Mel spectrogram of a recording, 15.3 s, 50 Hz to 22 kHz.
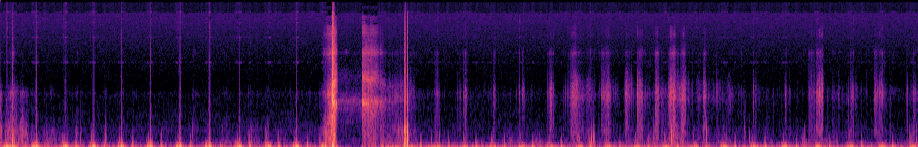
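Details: Person's own habitually fast, visible heartbeat auscultated with a stethoscope at different chest spots: rapid, regular sounds at about 125 beats a minute, brief scraping noises midway.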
